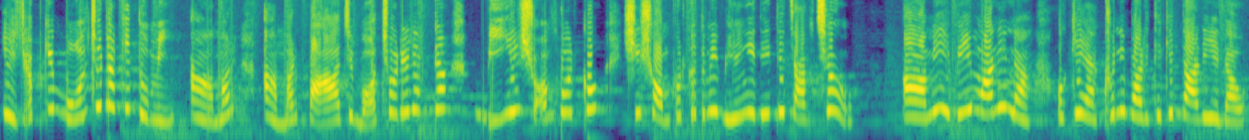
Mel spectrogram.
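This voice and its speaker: A woman's voice: very high-pitched, animated, normal speed, faint music behind. A woman voicing an emotional, melodramatic young married daughter in a cartoon, with pleading delivery. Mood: outraged. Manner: pleading, emotional, repeats phrases for pathos. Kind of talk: Bengali cartoon voice acting.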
